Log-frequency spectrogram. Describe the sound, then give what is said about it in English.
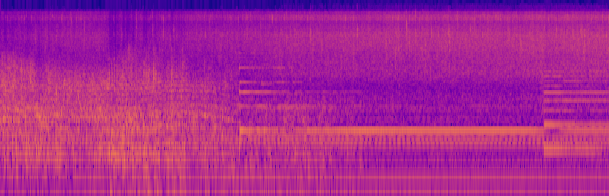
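Heavy rain hisses steadily throughout outside a hospital, with a deep rolling rumble of thunder and flickering lightning in the first few seconds; sustained tonal drones then enter and hold beneath the downpour. No voices. “Lightning flickers through the hospital window. At the door, an elderly woman stands waiting for the rain to clear.”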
